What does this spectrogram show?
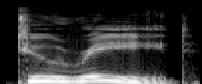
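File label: "to read", English, male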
